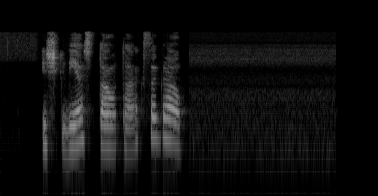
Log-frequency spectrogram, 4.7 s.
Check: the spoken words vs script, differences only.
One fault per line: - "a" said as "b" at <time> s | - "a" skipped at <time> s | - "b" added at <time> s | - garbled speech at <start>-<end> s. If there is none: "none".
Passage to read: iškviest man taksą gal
- "man" said as "tau" at 1.3 s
